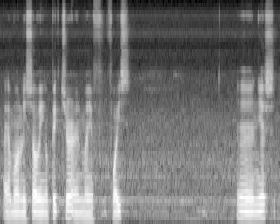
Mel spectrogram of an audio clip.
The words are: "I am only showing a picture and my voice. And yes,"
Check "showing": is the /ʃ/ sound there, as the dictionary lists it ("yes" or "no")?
no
